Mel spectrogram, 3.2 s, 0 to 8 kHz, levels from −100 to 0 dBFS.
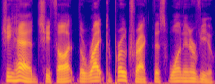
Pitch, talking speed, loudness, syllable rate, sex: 105 Hz, 205 wpm, -18 LUFS, 5.0 syllables/s, male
